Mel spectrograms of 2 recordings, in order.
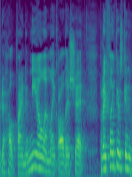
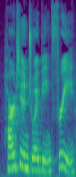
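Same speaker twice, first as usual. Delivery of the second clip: ordinary talk, nothing marked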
